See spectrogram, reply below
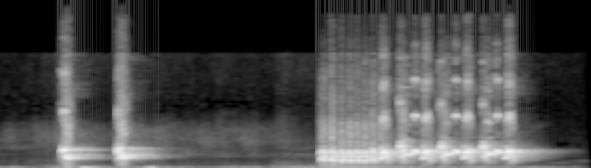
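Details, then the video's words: Song of a yellow-vented bulbul, used to make other birds respond and sing. Two separate sharp calls, a quiet pause, then a fast, busy chattering sequence of bright notes lasting about two seconds over faint low background noise. "suara pancingan TRUCUKAN 💯% langsung bunyi"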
